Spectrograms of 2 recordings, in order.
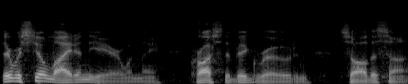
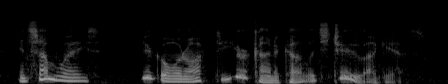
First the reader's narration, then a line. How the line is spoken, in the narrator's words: she smiled at Buddy and said kindly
